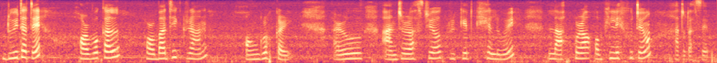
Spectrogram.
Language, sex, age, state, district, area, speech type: Assamese, female, 18-30, Assam, Jorhat, urban, spontaneous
